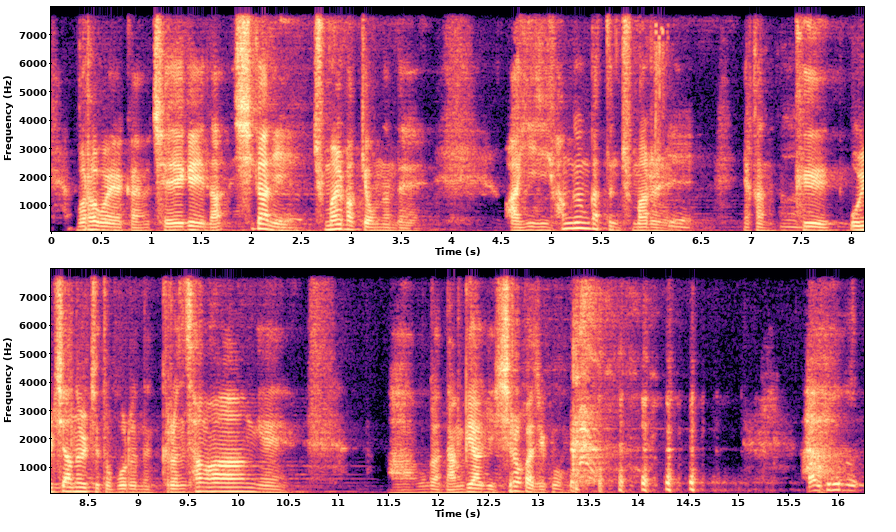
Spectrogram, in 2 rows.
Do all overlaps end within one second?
Yes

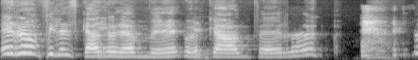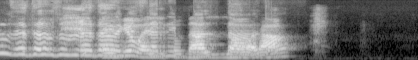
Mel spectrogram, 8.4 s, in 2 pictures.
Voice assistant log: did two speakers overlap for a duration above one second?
Yes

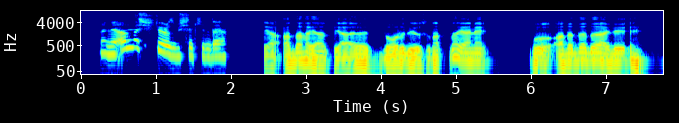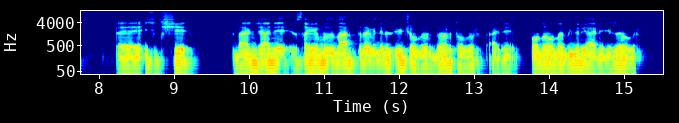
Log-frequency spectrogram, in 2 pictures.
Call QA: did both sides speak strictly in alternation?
Yes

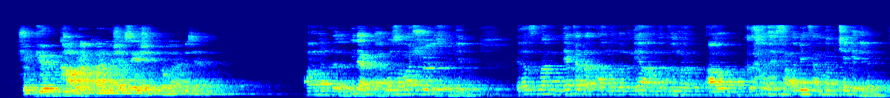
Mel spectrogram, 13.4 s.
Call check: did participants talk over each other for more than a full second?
No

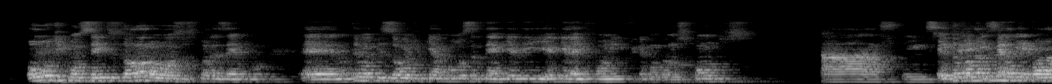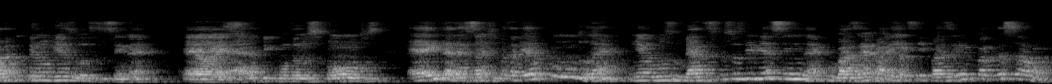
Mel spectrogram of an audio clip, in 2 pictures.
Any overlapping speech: Yes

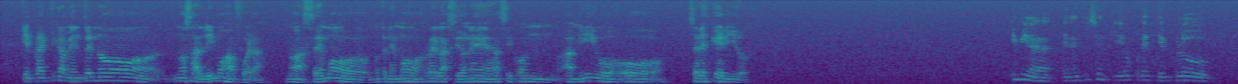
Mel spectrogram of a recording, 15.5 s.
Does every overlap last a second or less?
Yes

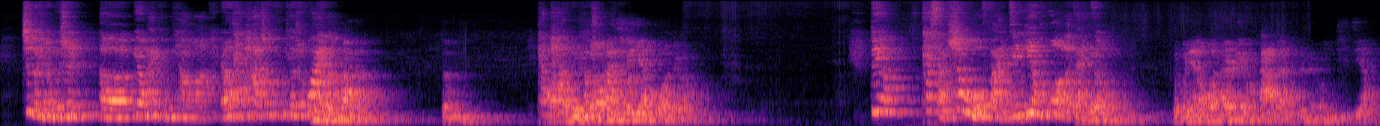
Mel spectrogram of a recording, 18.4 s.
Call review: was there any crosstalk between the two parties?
Yes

